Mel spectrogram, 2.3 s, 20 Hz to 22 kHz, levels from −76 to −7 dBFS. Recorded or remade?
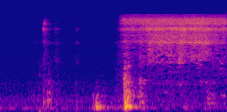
recorded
